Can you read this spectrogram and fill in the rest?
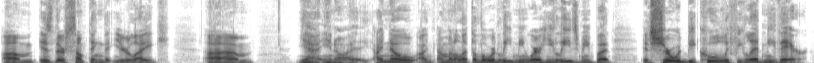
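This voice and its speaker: Halting, rambling male co-host. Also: mid-range voice, dry recording, studio quality. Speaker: podcast co-host. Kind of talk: casual interview chat.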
